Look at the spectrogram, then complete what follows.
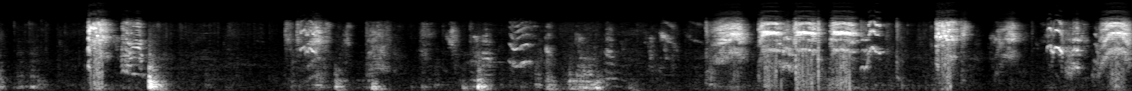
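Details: Lorikeets eating apples during a fruit meal, giving harsh, screechy chattering calls in quick bursts with short scratchy notes between louder shrieks.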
